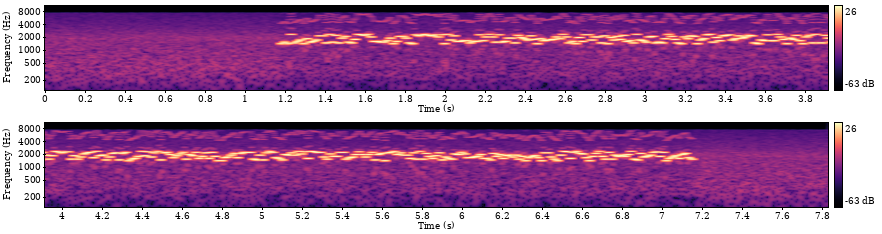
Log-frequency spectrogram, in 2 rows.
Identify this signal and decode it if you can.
Multi-tone FSK (Olivia or MFSK type), about 1000 Hz wide, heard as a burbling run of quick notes, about 62.5 baud.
